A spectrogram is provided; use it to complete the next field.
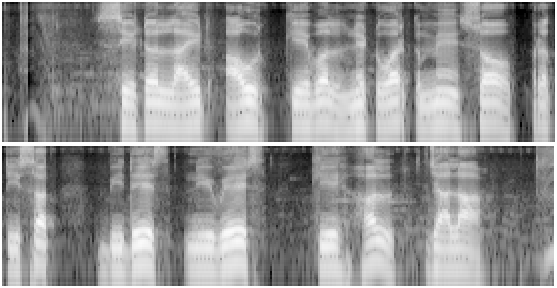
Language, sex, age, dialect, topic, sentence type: Bhojpuri, male, 25-30, Western, banking, statement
